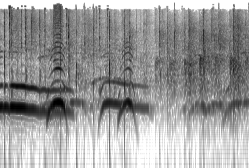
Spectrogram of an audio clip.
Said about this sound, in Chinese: 大家先给自己一个掌声吧！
